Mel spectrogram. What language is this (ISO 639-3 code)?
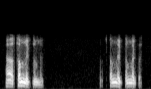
san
